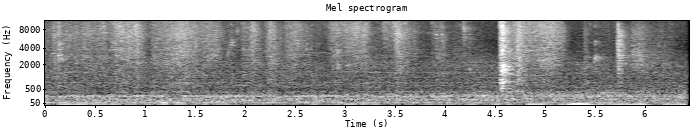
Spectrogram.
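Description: Chewing and mouth sounds of someone eating baked beans with a plastic fork, with scattered sharper clicks and scrapes, the loudest about four and a half seconds in, over a steady low hum.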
